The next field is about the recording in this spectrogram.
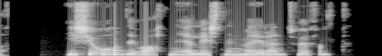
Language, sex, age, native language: Icelandic, female, 40-49, Icelandic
